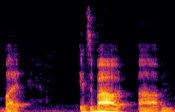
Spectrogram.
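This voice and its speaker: A man with an American accent talks at medium pitch, somewhat breathy. Room echo is audible. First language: Russian. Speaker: nonprofit lending representative. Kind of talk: casual chat.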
